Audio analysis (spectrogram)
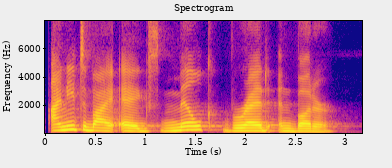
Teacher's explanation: goes up on each item and down on the last one.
